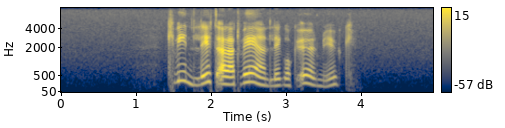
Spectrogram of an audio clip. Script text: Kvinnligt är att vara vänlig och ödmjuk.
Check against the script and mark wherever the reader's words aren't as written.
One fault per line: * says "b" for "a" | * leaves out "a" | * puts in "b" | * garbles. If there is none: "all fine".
* leaves out "vara"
